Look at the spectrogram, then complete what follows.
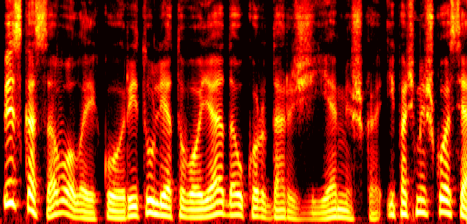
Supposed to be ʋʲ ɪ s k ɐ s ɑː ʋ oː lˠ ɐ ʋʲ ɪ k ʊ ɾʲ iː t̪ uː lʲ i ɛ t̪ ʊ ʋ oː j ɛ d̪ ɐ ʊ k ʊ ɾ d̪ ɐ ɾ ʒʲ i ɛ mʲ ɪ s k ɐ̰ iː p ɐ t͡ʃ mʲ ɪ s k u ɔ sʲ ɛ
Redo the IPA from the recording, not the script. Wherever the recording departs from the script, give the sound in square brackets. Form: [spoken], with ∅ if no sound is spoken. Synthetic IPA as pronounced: ʋʲ ɪ s k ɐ s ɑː ʋ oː lˠ ɐ [∅] ɪ k ʊ ɾʲ iː t̪ uː lʲ i ɛ t̪ ʊ ʋ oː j ɛ d̪ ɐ ʊ k ʊ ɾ d̪ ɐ ɾ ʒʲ i ɛ mʲ ɪ [ʃ] k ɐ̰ iː p ɐ t͡ʃ mʲ ɪ [ʃ] k u ɔ sʲ ɛ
